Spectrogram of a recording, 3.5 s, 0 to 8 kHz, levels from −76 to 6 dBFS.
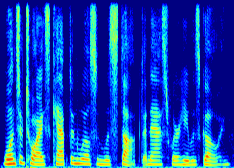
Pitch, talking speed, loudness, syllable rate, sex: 200 Hz, 220 wpm, -18 LUFS, 5.6 syllables/s, female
